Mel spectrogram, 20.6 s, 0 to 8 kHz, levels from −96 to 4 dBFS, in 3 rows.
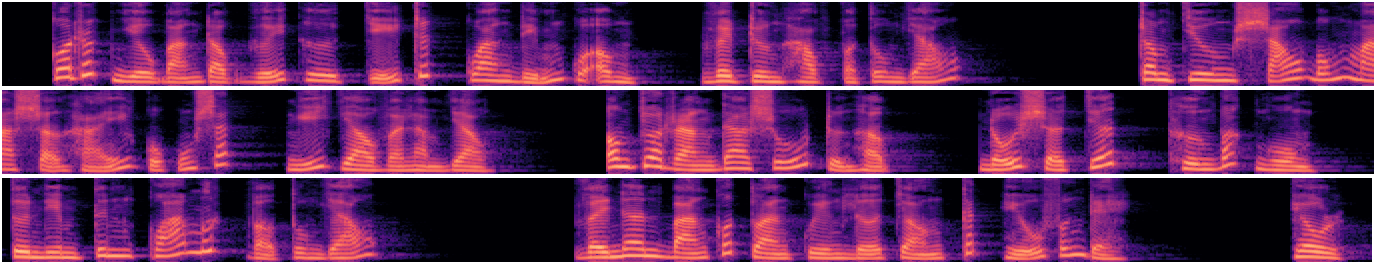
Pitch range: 155-245 Hz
